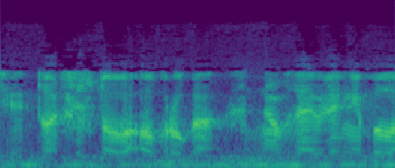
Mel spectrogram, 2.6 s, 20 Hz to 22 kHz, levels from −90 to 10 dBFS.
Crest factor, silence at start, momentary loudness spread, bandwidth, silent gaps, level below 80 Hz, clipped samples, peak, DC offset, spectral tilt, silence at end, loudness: 18 dB; 0 s; 4 LU; 12 kHz; none; -44 dBFS; under 0.1%; -4 dBFS; under 0.1%; -4.5 dB/octave; 0 s; -21 LUFS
